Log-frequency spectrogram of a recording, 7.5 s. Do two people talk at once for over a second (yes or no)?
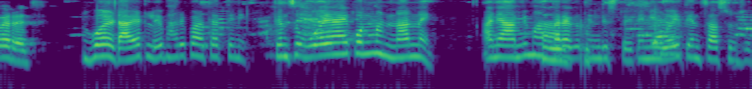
yes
